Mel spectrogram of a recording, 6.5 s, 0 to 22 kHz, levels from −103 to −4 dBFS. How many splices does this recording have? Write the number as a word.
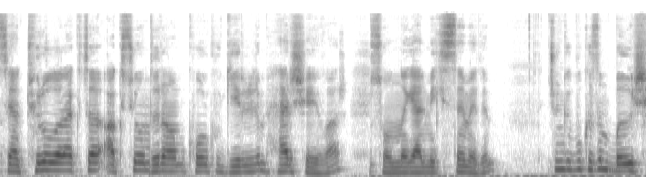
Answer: three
